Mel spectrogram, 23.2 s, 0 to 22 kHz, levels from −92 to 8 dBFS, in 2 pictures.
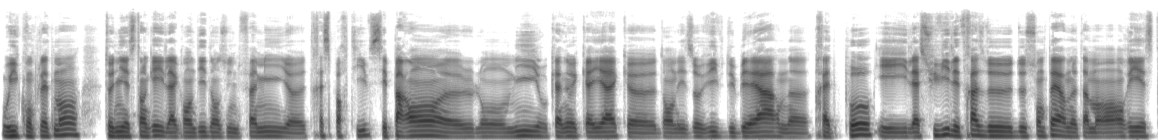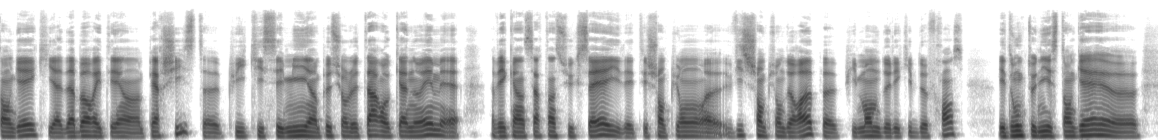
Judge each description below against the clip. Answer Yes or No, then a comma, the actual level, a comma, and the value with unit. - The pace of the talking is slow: No, average, 210 wpm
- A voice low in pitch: Yes, low, 125 Hz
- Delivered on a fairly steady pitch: Yes, narrow, 2.3 semitones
